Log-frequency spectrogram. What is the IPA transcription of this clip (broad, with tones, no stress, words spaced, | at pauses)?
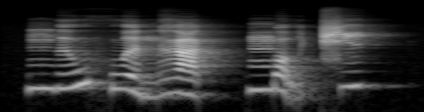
ŋɨ˨˦whwə˧˩nɣa˨˩k̚ | mɔ̰˧˨w t͡ɕi˦˥k̚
